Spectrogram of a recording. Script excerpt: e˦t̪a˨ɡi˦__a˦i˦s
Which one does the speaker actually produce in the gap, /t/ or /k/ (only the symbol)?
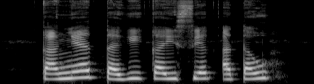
k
